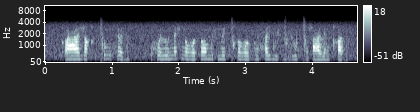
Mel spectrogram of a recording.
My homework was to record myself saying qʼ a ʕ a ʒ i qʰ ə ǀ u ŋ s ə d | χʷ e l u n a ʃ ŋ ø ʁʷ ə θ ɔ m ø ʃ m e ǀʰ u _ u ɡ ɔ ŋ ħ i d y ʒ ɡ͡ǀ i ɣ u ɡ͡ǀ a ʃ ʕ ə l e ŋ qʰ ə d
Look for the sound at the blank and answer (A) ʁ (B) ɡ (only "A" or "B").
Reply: A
